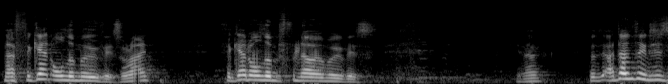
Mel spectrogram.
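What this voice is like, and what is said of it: Usual voice. Nothing is said of it.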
